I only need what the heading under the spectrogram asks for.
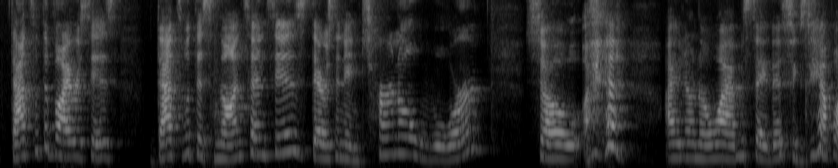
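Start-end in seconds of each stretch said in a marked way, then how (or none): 5.2-8.3 slow, louder, laughing through the words. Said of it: "I'm sorry for laughing".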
